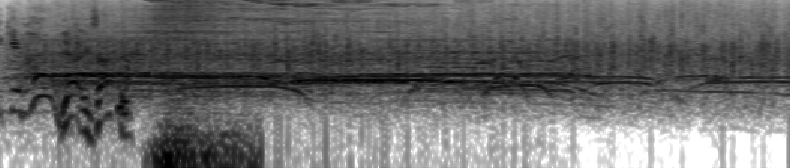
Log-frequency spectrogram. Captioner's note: audience clapping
